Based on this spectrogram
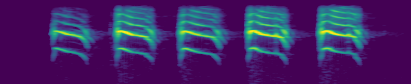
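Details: Red-shouldered hawk giving five loud, harsh, slightly down-slurred "kee-ah" screams, evenly spaced about two-thirds of a second apart; this hawk calls many times in a row, whereas blue jays mimicking it usually give only a couple.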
